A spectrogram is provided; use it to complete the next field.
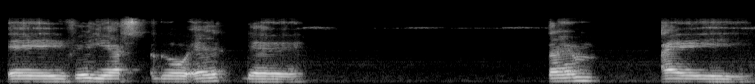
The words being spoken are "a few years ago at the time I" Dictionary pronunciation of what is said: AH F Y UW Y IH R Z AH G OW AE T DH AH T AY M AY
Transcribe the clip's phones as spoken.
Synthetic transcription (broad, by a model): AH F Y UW Y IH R S AH G OW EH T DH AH T AY M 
